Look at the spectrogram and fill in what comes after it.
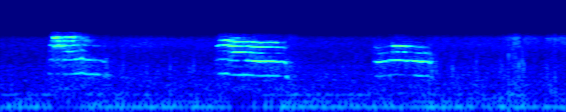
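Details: Susie, a nervous pet cat on moving day, gives three drawn-out meows about every one and a half seconds, fairly quiet over a steady low hum.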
